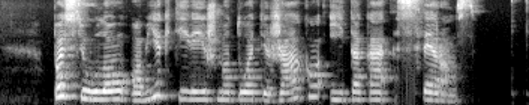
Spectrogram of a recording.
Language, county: Lithuanian, Panevėžys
